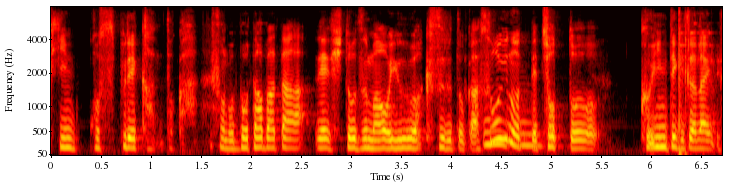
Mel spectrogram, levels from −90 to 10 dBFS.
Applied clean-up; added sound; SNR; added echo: neural mask model DeepFilterNet 3.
